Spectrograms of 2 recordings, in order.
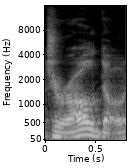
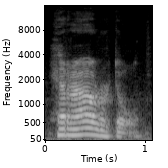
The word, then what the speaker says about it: Gerardo: So this is taking the Spanish G for instead of Geraldo, it's Gerardo. But at the R there, Gerardo. Gerardo. Gerardo.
